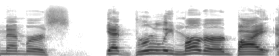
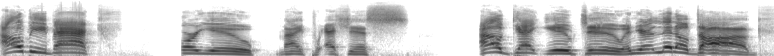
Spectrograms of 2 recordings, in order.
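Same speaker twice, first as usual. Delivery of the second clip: slow, wicked cartoon witch voice. Speaker mocking a man's rant by comparing it to cartoon witches; Looney Tunes cartoon witch voice. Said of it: "Looney Tune cartoon witches".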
